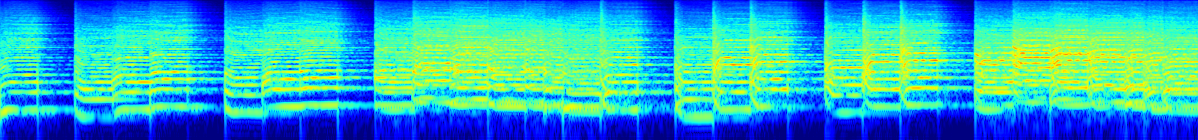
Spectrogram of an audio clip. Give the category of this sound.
Music > Solo instrument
